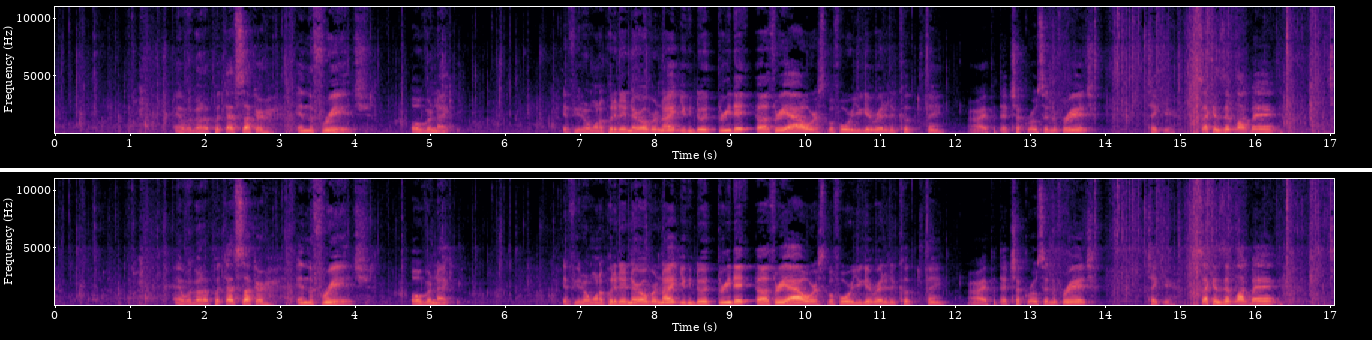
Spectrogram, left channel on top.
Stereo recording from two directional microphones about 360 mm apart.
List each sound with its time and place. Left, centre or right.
1.6 s speech: centre
6.8 s speech: centre
15.2 s speech: right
